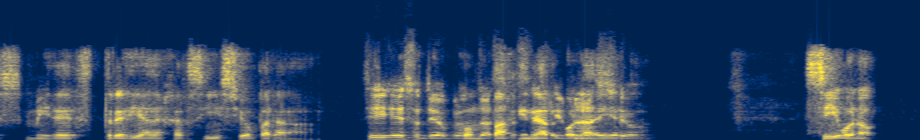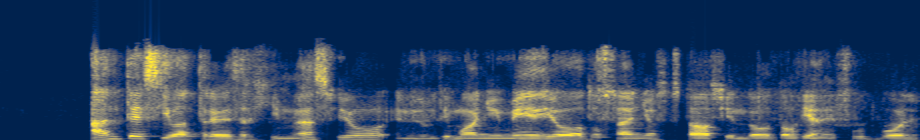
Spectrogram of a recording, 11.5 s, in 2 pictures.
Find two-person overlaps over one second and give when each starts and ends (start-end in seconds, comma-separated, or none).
2.9-4.1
